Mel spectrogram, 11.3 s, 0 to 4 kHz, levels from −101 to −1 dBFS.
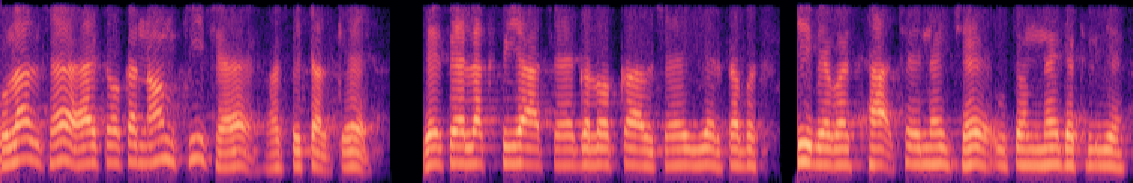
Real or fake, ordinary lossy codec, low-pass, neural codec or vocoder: real; none; 3.6 kHz; none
